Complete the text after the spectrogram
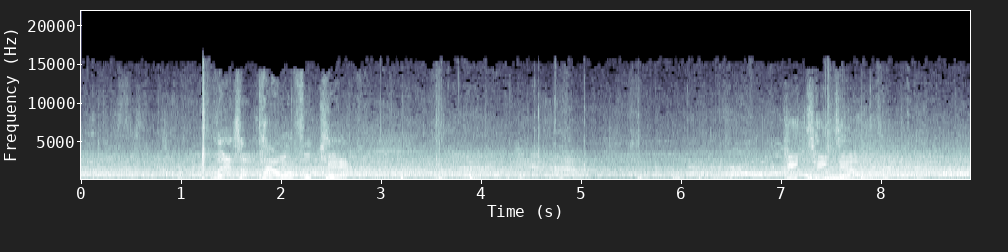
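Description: Punches and kicks land with dull thuds on bodies.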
